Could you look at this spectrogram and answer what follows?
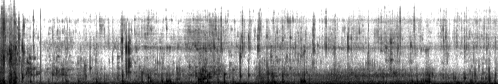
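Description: Muffled water sound picked up by a camera held underwater: a low rumble of moving water with scattered irregular clicks and gurgles.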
